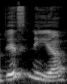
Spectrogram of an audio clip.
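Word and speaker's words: dyspnea: So, dys means difficulty and then the p is silent. Nia refers to breathing. So, disia refers to shortness of breath.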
